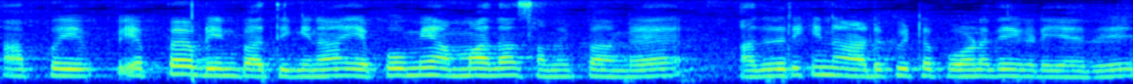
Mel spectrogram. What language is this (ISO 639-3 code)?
tam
